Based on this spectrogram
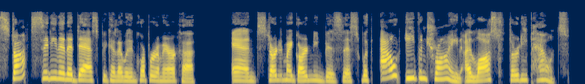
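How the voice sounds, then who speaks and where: Against a quiet background, a woman speaks at a fairly quick pace in a bright, sharp tone with very wide pitch swings. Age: 60s. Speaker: gardening business owner and author. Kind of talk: podcast interview. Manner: animated.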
